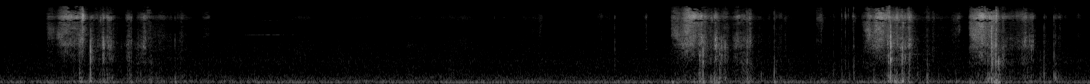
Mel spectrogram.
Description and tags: turn pages
book, pages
